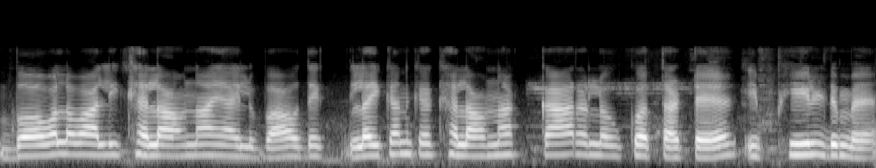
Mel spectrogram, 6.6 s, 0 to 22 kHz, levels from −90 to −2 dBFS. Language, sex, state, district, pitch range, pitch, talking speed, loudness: Bhojpuri, female, Bihar, Muzaffarpur, 210-240 Hz, 225 Hz, 145 wpm, -14 LUFS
